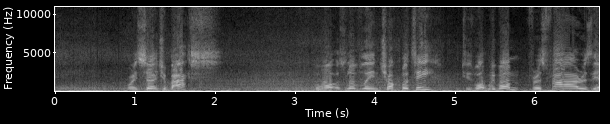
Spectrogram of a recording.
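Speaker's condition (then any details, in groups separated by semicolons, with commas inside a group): No condition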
